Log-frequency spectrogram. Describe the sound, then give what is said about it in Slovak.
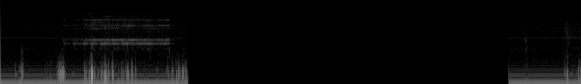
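The speaker's mobile phone, left switched on, rings with a bright, tonal ringtone for a few seconds during a religious talk. It cuts to a long dead silence, then the ringing returns briefly at the end, fairly loud. “Pardon, ja som si nevypol mobil.”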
